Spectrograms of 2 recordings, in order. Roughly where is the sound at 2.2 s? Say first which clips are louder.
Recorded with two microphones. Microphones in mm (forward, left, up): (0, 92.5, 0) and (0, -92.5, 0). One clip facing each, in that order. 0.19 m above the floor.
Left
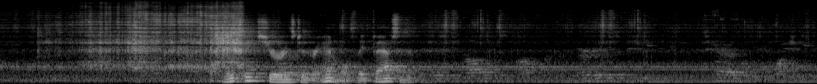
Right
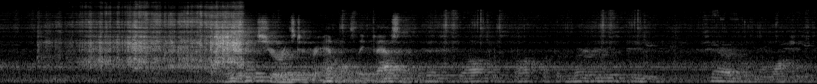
Left 7 dB; left.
